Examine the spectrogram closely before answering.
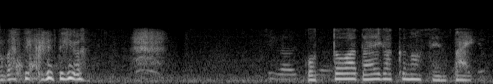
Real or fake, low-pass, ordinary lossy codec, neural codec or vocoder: real; 5.4 kHz; Opus, 32 kbps; none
